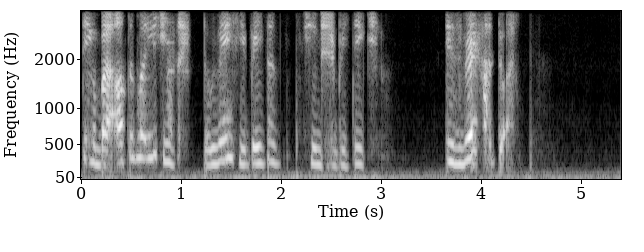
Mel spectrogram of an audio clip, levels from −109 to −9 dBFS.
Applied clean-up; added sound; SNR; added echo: neural diffusion model UNIVERSE++.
